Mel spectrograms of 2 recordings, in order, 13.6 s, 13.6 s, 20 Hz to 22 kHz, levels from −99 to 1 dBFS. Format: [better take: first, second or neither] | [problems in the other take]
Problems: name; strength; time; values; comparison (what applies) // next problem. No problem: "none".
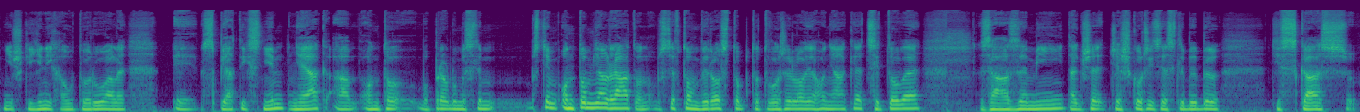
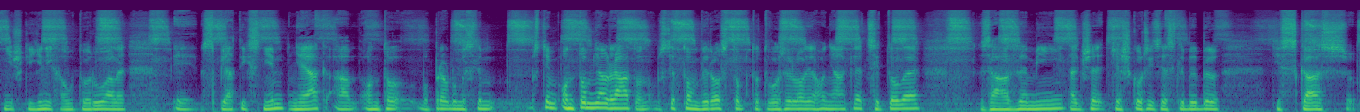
first | hiss; loud; throughout; 8 dB below the speech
